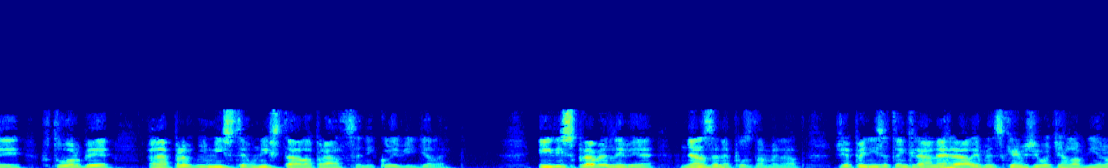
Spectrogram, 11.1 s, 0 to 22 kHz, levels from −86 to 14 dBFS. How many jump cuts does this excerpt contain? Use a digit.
0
